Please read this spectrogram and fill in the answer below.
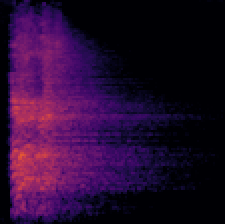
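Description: A man's sudden loud, breathy cry with no clear pitch, ringing on in a long echo and dying away over about two seconds.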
